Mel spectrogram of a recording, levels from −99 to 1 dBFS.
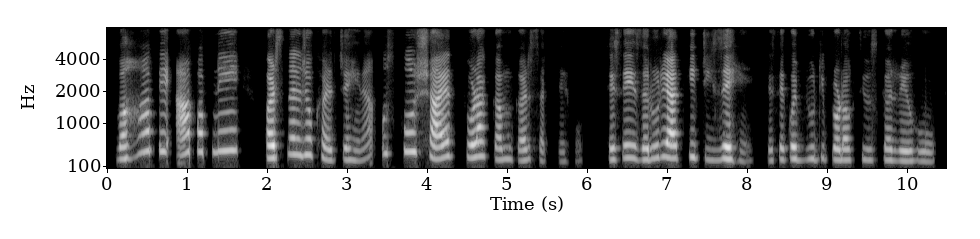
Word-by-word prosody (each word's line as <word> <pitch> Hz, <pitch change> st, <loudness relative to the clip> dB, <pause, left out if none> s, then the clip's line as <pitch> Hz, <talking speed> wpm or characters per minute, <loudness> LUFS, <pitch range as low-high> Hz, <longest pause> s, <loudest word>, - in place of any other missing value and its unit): वहाँ 315 Hz, +12 st, +1 dB
पे 405 Hz, 0 st, -2 dB, 0.2 s
आप 390 Hz, +1 st, +2 dB
अपने 400 Hz, +1 st, -2 dB, 0.5 s
पर्सनल 270 Hz, +6 st, +5 dB
जो 335 Hz, 0 st, -2 dB
खर्चे 235 Hz, -1 st, -6 dB
हैं 215 Hz, -2 st, -13 dB
ना, 270 Hz, +5 st, -15 dB
उसको 385 Hz, +2 st, -3 dB
शायद 270 Hz, +2 st, +6 dB, 0.2 s
थोड़ा 295 Hz, +3 st, +4 dB
कम 235 Hz, +1 st, -7 dB
कर 220 Hz, +2 st, -6 dB
सकते 200 Hz, -3 st, -24 dB, 0.5 s
जैसे 265 Hz, +3 st, -3 dB
ज़रूरीयात 265 Hz, +3 st, +4 dB
की 290 Hz, -, -2 dB
चीज़ें 235 Hz, +1 st, +4 dB
हैं, 200 Hz, 0 st, -25 dB, 0.2 s
जैसे 220 Hz, +2 st, -10 dB
कोई 250 Hz, +1 st, +1 dB
ब्यूटी 245 Hz, +2 st, -15 dB
प्रोडक्टस 230 Hz, -1 st, -5 dB
यूज़ 225 Hz, -1 st, -15 dB
कर 225 Hz, -1 st, -7 dB
रहे 210 Hz, -1 st, -5 dB
हो, 200 Hz, -1 st, -9 dB
250 Hz, 160 wpm, -24 LUFS, 225-290 Hz, 0.5 s, शायद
